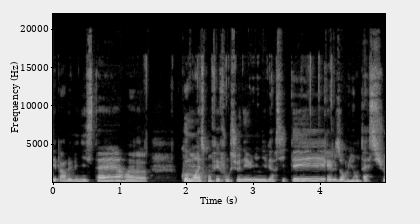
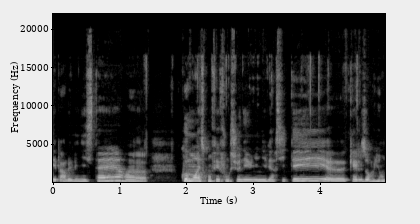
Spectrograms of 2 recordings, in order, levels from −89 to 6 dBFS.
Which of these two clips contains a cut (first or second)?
first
